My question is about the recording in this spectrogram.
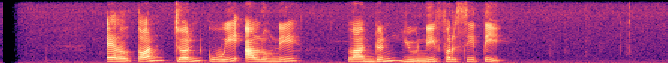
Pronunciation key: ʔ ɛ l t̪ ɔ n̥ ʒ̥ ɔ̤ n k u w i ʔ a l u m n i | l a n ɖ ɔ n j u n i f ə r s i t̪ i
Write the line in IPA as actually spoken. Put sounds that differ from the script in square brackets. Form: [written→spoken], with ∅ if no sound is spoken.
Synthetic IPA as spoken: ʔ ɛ l t̪ ɔ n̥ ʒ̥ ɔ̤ n k u w i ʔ a l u m n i | l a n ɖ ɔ n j u n i f ə r s i t̪ i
